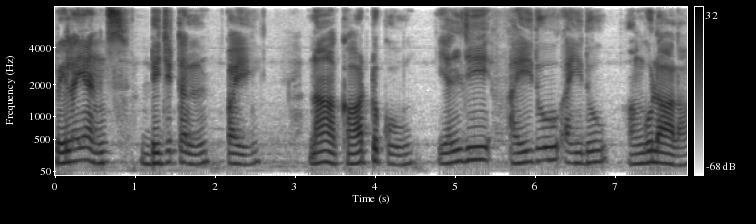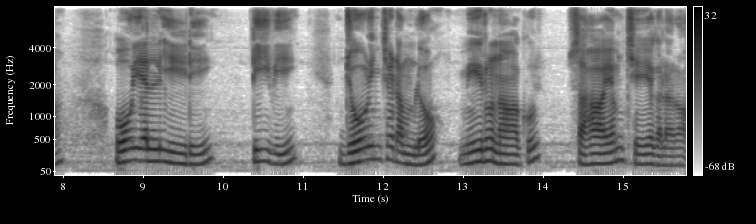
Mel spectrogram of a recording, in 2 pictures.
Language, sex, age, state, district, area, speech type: Telugu, male, 18-30, Andhra Pradesh, Nellore, rural, read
